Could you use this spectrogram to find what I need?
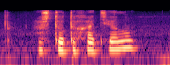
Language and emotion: Russian, neutral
